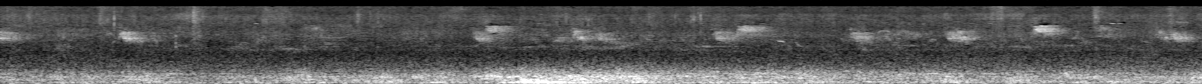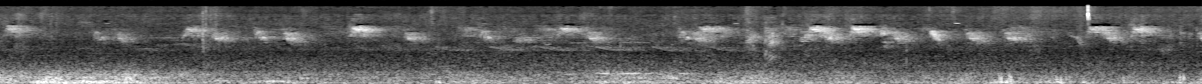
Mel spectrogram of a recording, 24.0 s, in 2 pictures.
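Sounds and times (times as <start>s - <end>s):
small birds chirping: 8.6s - 24.0s.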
